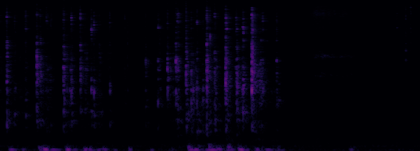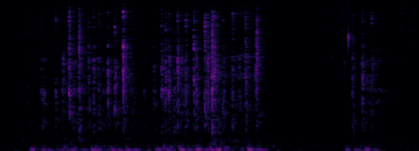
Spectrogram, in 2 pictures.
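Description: Rapid clicking keystrokes on a computer keyboard while typing an email, in two long bursts separated by a pause and followed by a short final flurry, close and clear with no talk.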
